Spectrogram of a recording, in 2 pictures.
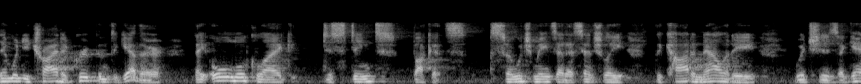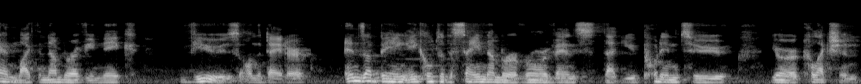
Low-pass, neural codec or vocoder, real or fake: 7.2 kHz; none; real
